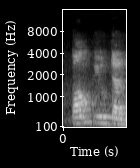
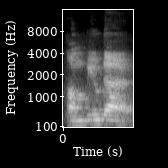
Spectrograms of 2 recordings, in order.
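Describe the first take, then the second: First: "কম্পিউটার" with a crisp T; hard T. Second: "কম্পিউটার" louder, with D for the T. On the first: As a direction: say "কম্পিউটার" as "com-pu-tar". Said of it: "বলবো না". ("কম্পিউটার"-এ শক্ত ট) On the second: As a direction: say "কম্পিউটার" as "com-pyu-der". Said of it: "কি বলবো?". ("কম্পিউটার"-এর ট-কে জোরে ড বলে) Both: Shown as a demonstration.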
